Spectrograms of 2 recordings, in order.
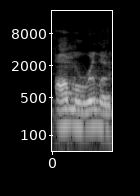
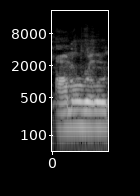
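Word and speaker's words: Amarillo: it looks like there's all murillo Texas it's not over lo Texas I know it's spelled like i'ma do those elves those elves but it's just because it's been American s there are a lot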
